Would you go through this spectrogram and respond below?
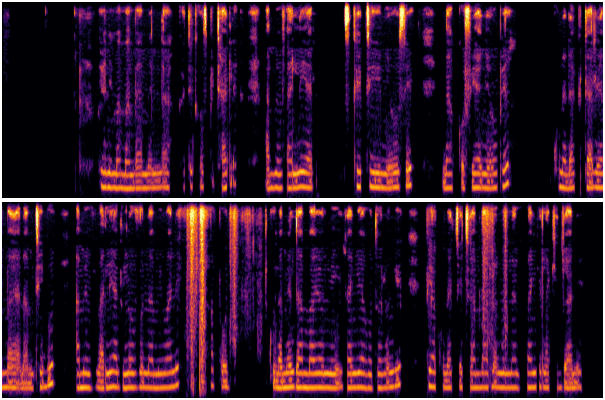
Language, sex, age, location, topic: Swahili, female, 18-24, Nakuru, government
